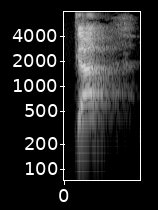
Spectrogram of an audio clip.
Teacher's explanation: G and K are the same except for G is voiced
